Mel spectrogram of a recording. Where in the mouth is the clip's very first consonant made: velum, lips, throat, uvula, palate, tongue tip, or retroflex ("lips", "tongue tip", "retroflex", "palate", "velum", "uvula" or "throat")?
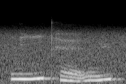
tongue tip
